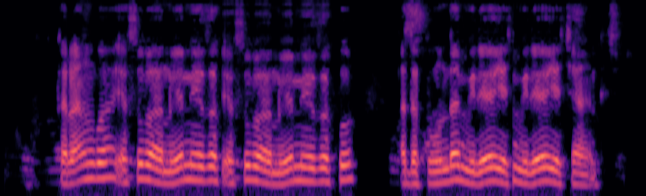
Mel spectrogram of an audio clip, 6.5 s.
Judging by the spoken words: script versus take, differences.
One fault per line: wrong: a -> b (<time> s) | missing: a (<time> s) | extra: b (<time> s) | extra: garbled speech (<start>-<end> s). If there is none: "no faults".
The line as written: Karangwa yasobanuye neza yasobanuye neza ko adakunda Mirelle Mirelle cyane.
no faults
